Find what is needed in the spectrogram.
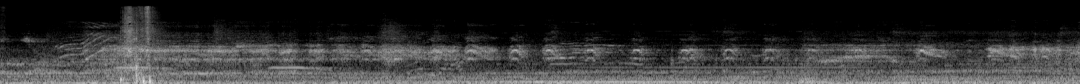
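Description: Animatronic jack-o'-lantern prop playing its creature sound track, a harsh rasping voice-like sound, as its jaw opens. A sharp click comes about a second in.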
